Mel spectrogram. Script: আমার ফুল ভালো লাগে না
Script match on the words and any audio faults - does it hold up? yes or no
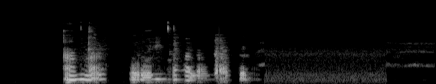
yes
